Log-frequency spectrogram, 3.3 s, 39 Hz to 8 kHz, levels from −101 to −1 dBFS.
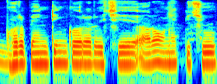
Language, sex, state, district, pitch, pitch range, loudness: Bengali, male, West Bengal, Malda, 145 Hz, 140-145 Hz, -19 LUFS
